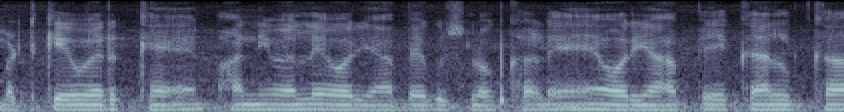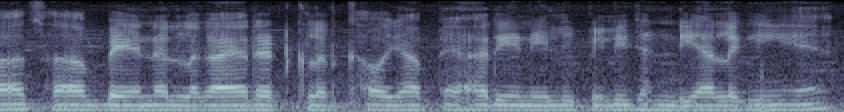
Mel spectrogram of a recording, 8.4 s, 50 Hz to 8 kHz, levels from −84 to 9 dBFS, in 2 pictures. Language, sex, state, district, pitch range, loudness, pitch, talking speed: Hindi, male, Uttar Pradesh, Lalitpur, 120-125 Hz, -19 LUFS, 120 Hz, 225 wpm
